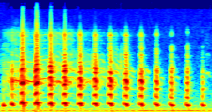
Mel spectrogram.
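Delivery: a bright, high burst of laughter at herself; sudden laughing fit; real laugh. Real, not acted. Laughing at herself mid-demo.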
